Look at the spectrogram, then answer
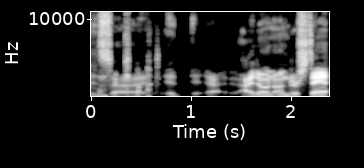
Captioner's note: chuckling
